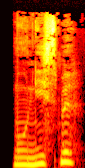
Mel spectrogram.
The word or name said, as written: monisme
